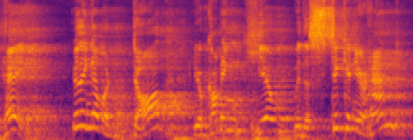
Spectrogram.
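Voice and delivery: high-pitched indignant questioning; scornful challenge. Retold or imitated. Goliath looking at David and his stick, scornful. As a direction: act out an insulted fighter's disbelief.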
